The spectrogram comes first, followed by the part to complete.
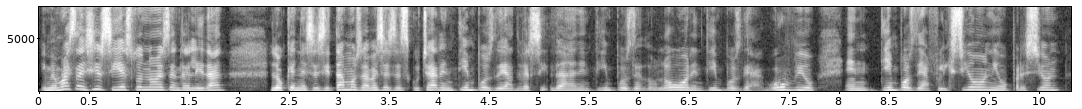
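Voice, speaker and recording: A man in his fifties preaching a sermon in church, moving between fervent raised passages and hushed near-whispers. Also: sits high, steady tone, normal speed, gravelly, no echo. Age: 50s. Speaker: pastor.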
